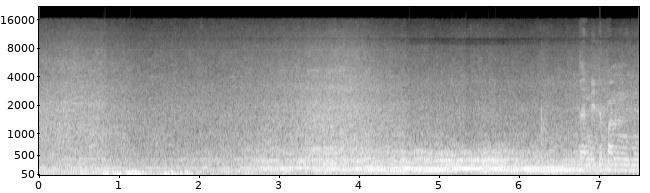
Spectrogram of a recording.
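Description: Steady road traffic picked up by a Takstar SGC-600 condenser microphone, vehicles droning and revving nearby, a continuous engine rumble that builds and holds.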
